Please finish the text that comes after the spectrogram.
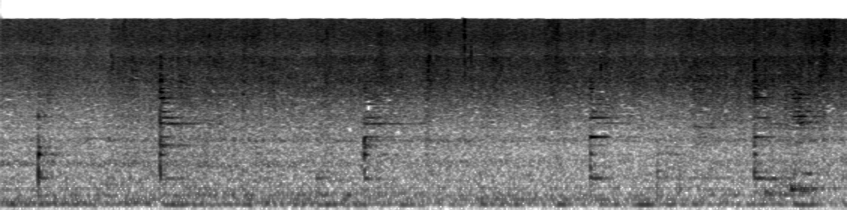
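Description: Garlic frying over medium heat for pizza sauce, a steady close sizzle broken by about five sharp spoon taps and scrapes against the pan at irregular intervals.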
